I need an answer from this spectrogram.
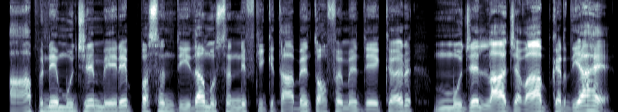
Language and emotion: Urdu, surprised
